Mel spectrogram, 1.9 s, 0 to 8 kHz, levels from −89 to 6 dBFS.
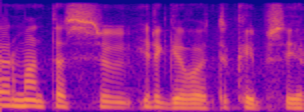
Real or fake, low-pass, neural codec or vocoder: real; 7.2 kHz; none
